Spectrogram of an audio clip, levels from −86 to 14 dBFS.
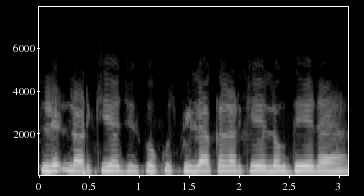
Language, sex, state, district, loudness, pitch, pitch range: Hindi, female, Bihar, Samastipur, -12 LUFS, 240 Hz, 230-245 Hz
